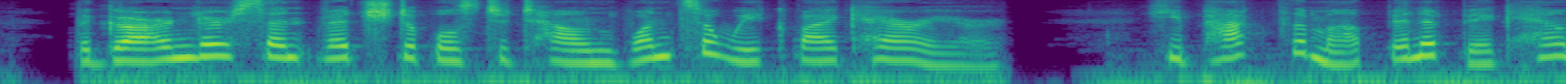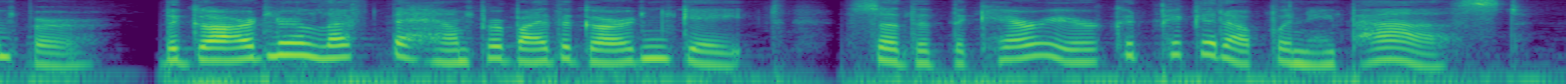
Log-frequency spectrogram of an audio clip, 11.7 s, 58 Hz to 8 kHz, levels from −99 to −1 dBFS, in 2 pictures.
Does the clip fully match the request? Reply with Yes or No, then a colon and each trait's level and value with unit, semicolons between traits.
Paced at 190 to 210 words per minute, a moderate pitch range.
Yes: average, 195 wpm; average, 4.0 semitones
